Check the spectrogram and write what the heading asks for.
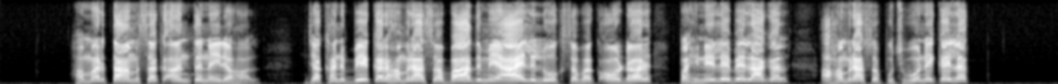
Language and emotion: Maithili, angry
